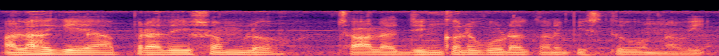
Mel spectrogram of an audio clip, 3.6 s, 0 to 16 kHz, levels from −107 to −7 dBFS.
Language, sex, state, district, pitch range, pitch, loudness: Telugu, male, Telangana, Mahabubabad, 110-125 Hz, 115 Hz, -20 LUFS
